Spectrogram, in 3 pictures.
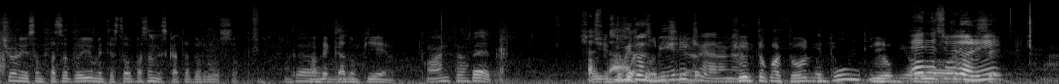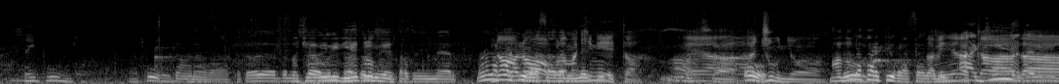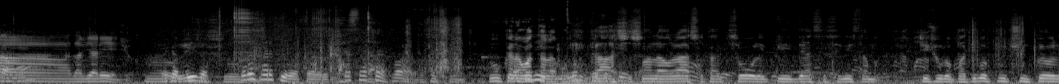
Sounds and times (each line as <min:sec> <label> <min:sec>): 0:23.2 ragazzi 0:31.7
